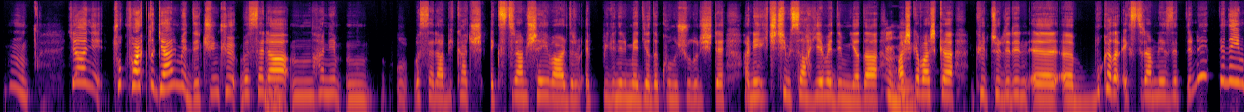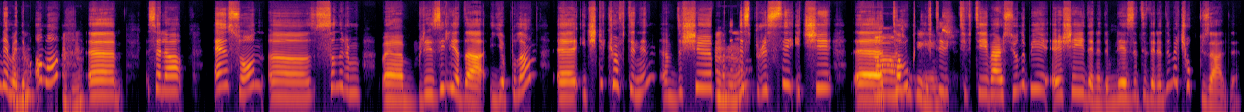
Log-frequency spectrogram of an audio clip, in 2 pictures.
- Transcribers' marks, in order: other background noise
- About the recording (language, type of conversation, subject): Turkish, podcast, Yerel yemekleri denemeye nasıl karar verirsin, hiç çekinir misin?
